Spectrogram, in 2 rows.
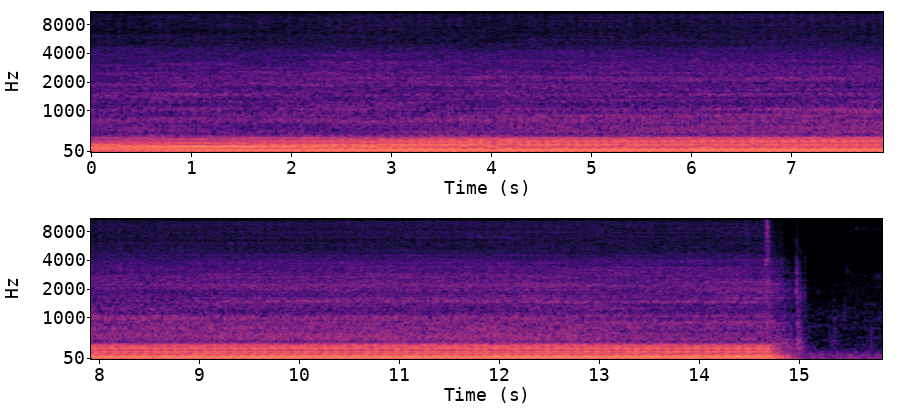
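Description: Kawasaki Z750S inline-four engine idling steadily through an aftermarket exhaust, running cleanly with no extraneous noises. It is switched off with the ignition key about a second before the end, and the sound cuts off suddenly.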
